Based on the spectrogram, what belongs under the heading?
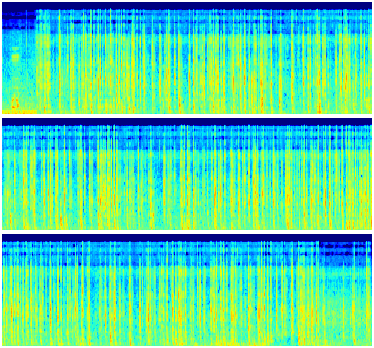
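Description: Heavy rain falling: a dense, steady patter of countless drops striking a surface.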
